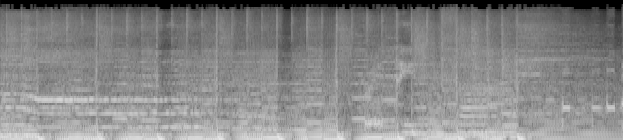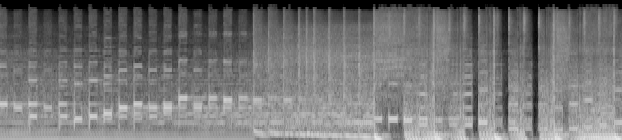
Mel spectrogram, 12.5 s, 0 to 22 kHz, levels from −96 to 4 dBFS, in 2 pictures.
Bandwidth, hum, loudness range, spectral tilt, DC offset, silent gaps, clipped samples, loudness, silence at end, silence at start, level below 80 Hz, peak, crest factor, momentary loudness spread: 18 kHz; none; 6 LU; -5 dB/octave; under 0.1%; none; under 0.1%; -16 LUFS; 0 s; 0 s; -20 dBFS; -2 dBFS; 14 dB; 8 LU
